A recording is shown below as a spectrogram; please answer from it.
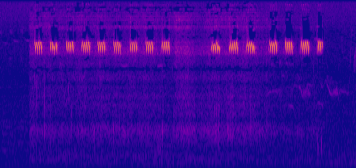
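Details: A field cricket (Gryllus campestris) sings a steady series of bright, pure chirps, about four each second.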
